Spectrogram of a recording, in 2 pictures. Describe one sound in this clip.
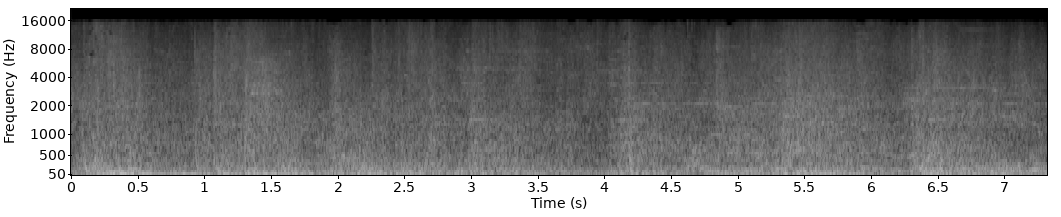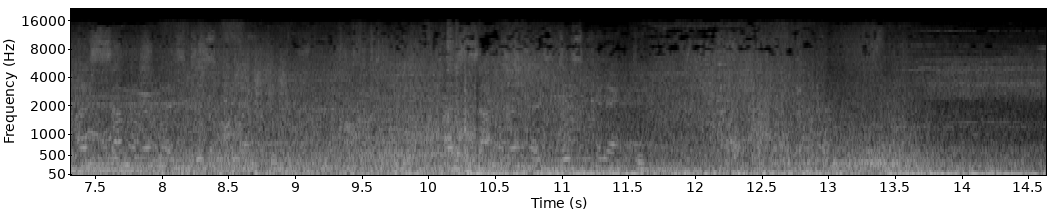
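Game spell blasts and clashes crackle and boom in a hectic battle.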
